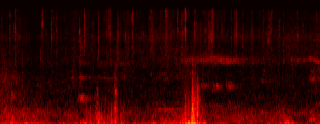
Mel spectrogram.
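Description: Footsteps on brick and stone paving under a low rumble of wind and phone handling, with one loud, dull bang a little over two seconds in.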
